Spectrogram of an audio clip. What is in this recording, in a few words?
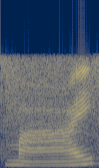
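"maai5", Cantonese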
